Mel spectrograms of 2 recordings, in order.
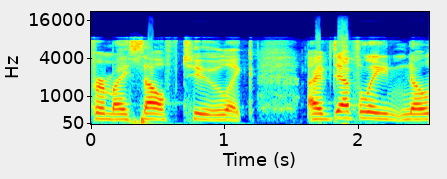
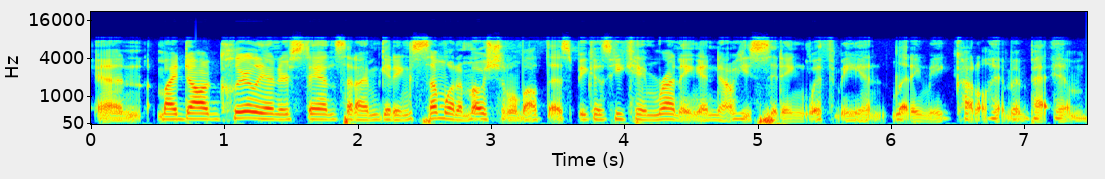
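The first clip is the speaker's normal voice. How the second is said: ordinary talk, nothing marked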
